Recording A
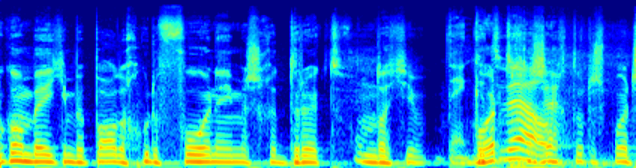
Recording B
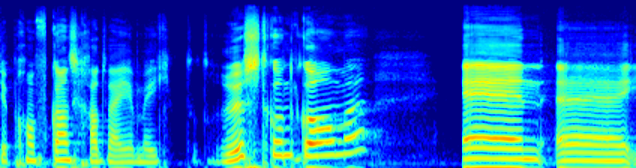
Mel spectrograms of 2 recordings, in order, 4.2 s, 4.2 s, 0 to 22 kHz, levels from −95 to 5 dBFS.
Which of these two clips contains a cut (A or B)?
B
